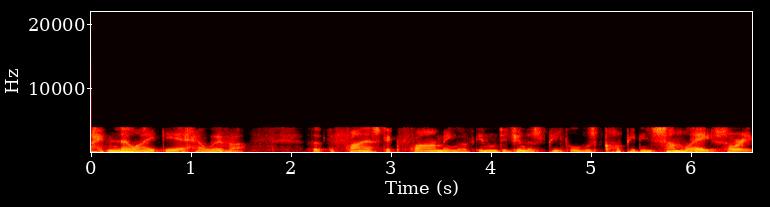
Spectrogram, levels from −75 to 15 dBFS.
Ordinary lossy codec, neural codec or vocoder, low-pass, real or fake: AAC, 16 kbps; codec, 16 kHz, 2 kbps, X-Codec, HuBERT features, trained on general audio; 7.2 kHz; fake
